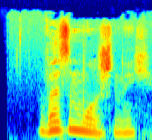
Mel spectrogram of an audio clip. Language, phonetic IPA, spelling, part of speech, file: Russian, [vɐzˈmoʐnɨj], возможный, adjective, Ru-возможный.ogg
- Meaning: possible, probable (able but not certain to happen)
